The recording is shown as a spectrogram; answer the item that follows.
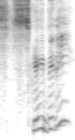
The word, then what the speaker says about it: skibidi: Is this ski bitty? Yeah, that- we had to look at Is that that. how you pronounce it? yeah, yeah.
